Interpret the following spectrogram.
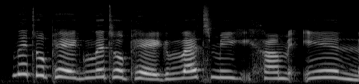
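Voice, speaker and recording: A woman's put-on character voice, extremely high-pitched, at a fairly slow pace. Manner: growling, hungry.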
